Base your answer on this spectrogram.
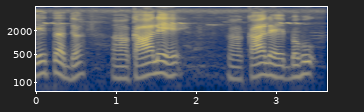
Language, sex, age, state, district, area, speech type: Sanskrit, male, 18-30, Karnataka, Shimoga, rural, spontaneous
